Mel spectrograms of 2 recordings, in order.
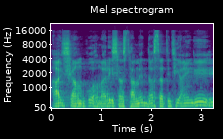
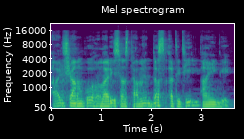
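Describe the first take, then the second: First: आएंगे kept up, rising as if more follows; raised sentence ending. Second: Slow sentence with आएंगे stepping down in pitch; falling sentence ending. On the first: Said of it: "अगर इसको यूँ बोला जाए". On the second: Teacher demonstrates a completed sentence, आएंगे falling. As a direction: finish it off by lowering आएंगे. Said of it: "आएंगे नीचे हो गया ना". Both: Shown as a demonstration.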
